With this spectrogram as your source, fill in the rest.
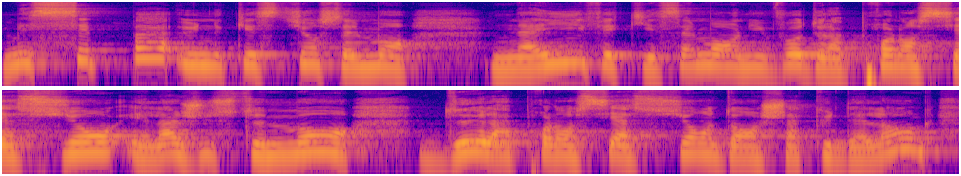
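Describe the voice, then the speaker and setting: A woman speaks with a non-native accent at a fairly slow pace, her medium pitch carrying lively intonation. Audible room echo surrounds her voice. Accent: foreign accent in French. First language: not French (speaking French). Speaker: university researcher, conference speaker. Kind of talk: conference lecture. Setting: conference stage with audience. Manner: hesitant, many fillers and restarts.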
